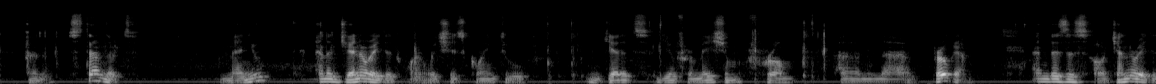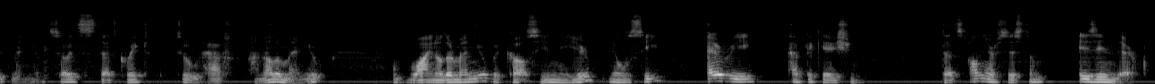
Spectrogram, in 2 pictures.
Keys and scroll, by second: 0.0-0.4 typing, 0.9 Return, 3.2 F2, 3.5 Right, 4.1-5.9 typing, 6.5 Return, 8.0 ctrl+shift+BackSpace.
